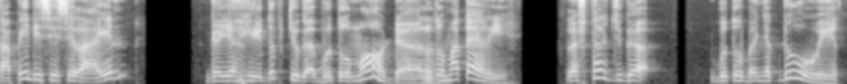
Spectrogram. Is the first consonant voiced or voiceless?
voiceless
